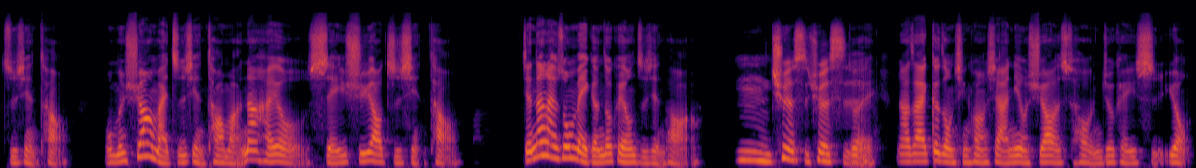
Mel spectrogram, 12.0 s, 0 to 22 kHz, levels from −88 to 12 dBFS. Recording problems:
none

